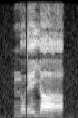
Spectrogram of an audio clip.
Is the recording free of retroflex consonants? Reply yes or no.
yes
